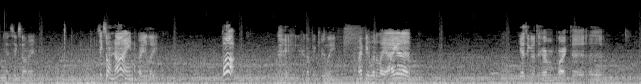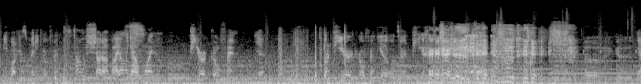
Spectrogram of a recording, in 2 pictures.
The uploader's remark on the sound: Record their very first episode while driving on Houston's wonderful roads.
